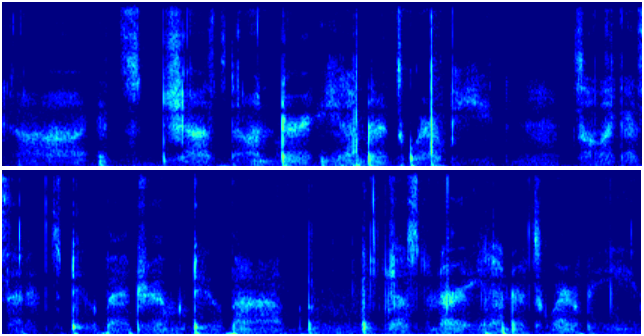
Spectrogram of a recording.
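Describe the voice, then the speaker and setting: Whispering at a fairly slow pace, a woman shows big swings in loudness over noticeable background noise. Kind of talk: ASMR whisper ramble. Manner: whispered, soft-spoken.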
